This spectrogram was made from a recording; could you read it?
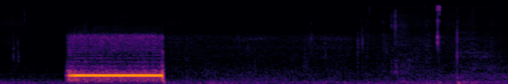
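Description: A single steady telephone ringing tone sounds once as an outgoing phone call is placed, loud and lasting under a second, followed by near silence with a few faint clicks and soft handling noises.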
